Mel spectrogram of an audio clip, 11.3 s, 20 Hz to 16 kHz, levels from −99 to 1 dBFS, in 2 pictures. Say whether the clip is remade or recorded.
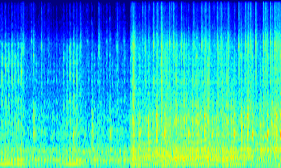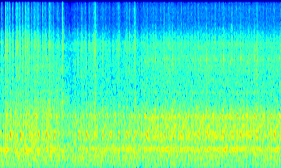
remade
